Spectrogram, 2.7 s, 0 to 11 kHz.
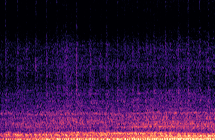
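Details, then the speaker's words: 1998 Arctic Cat Z440 fan-cooled twin-carb two-stroke snowmobile, carburetors recently gone through; steady low burble settling into an even idle with no misses or knocks; normal idle. "idle down, just takes a minute. Oh yeah, I mean, it kind of is what it is. It's an old sled."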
